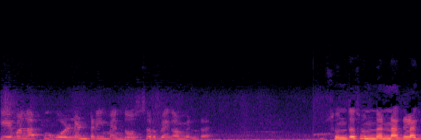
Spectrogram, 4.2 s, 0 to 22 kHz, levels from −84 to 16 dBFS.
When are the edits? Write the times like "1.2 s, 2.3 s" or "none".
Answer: 3.1 s

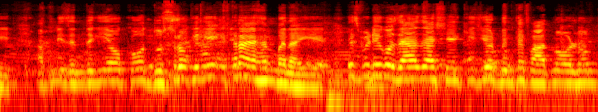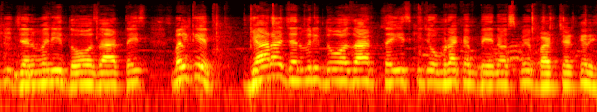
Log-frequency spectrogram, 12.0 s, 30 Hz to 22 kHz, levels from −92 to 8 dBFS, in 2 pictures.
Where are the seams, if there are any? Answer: none

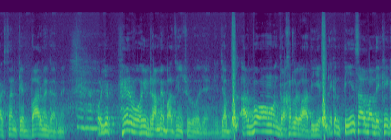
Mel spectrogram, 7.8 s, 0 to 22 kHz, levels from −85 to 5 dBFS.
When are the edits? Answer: 4.7 s, 6.5 s

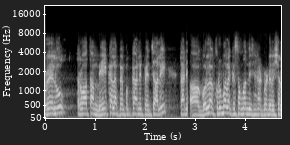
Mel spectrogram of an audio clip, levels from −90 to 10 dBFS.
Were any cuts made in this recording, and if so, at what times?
2.8 s

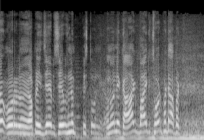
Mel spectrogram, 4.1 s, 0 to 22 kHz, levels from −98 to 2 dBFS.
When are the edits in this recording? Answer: 1.7 s

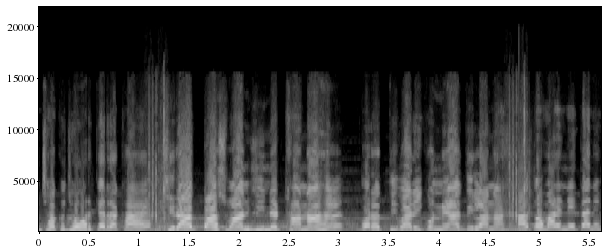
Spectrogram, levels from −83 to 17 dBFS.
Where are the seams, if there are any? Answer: 1.2 s, 4.7 s

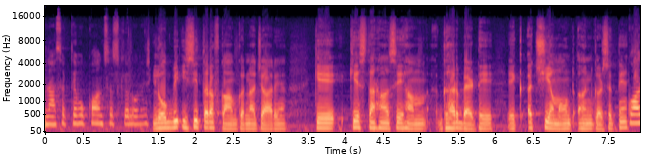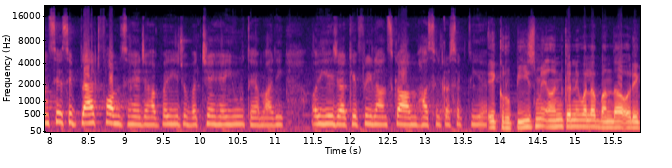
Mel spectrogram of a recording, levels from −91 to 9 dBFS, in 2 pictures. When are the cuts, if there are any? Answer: 1.3 s, 7.8 s, 13.8 s

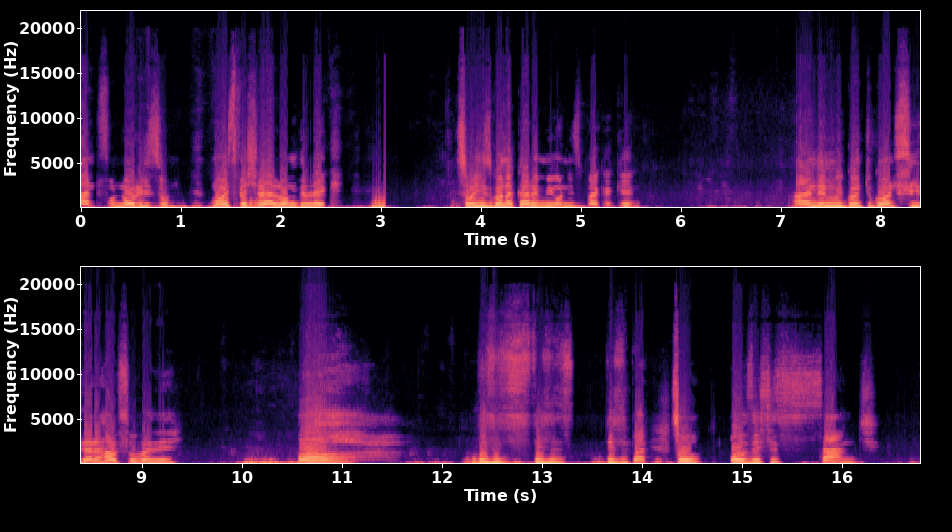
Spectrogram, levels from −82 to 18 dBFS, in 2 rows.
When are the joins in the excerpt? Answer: 3.1 s

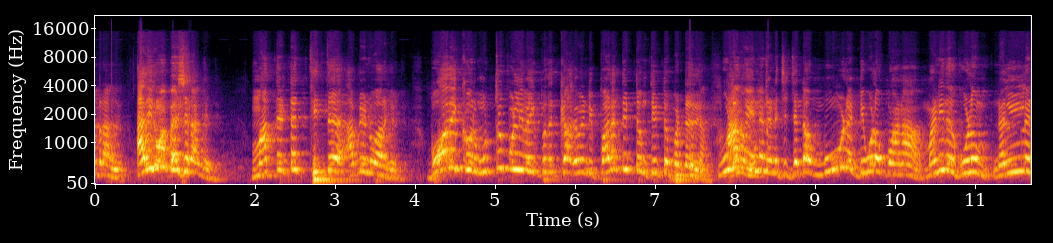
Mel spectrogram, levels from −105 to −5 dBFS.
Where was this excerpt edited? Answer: 7.4 s

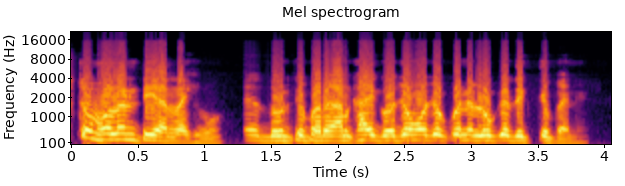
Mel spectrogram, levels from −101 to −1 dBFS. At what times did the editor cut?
1.4 s

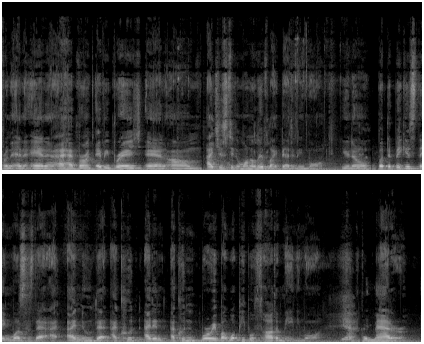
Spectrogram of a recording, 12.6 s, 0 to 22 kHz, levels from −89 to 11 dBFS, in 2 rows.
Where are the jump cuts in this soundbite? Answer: 3.0 s, 5.5 s

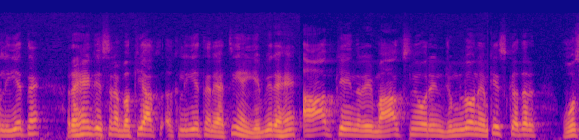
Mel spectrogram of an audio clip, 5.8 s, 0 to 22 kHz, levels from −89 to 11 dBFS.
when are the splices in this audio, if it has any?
3.0 s, 4.9 s

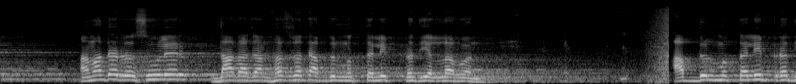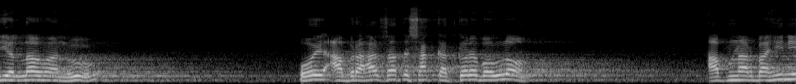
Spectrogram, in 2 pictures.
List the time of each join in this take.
6.5 s

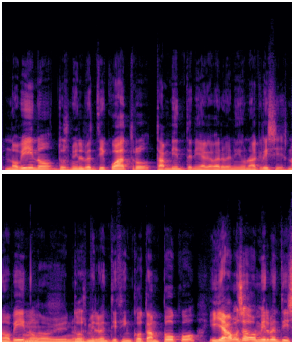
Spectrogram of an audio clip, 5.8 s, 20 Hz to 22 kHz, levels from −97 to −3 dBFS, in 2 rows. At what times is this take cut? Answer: 4.9 s

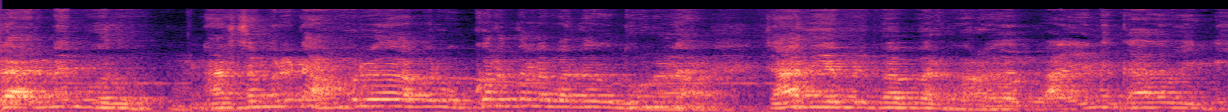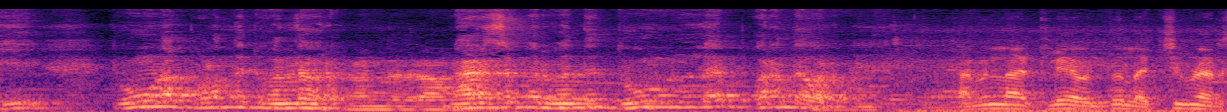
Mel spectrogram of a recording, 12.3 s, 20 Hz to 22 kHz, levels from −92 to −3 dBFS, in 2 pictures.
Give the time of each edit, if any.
0.9 s, 10.6 s

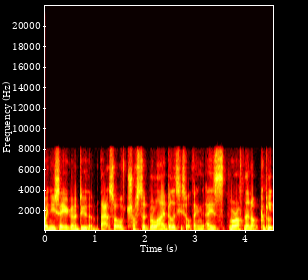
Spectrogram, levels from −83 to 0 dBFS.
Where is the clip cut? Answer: 1.0 s, 3.6 s

